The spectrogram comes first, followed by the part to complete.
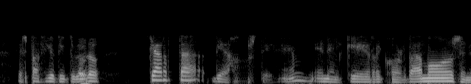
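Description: Throughout, the speech carries the buzzy, gravelly grain of the GSM full-rate codec, which fits 13 kbps full-rate coding. It models the vocal tract and excites it with sparse regular pulses, and it removes everything above 4 kHz. That grain is what separates it from plain telephone band-limiting, which only dulls the sound without roughening it.

Lost GSM frames occur from 0.80 to 0.88 s (60 ms), from 2.36 to 2.49 s (120 ms), and from 3.88 to 3.94 s (40 ms), just after "el que". In each gap the last good frame is repeated, so you hear a metallic, ringing smear instead of a hard cut to silence or a click.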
